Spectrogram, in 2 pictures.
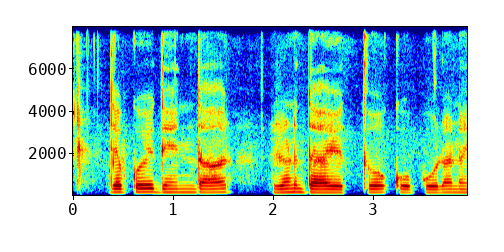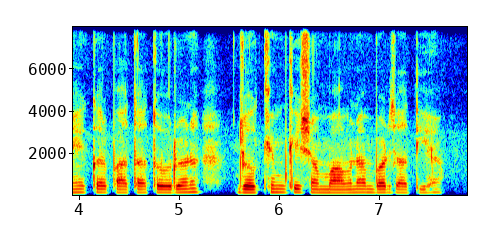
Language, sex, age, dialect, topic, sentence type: Hindi, male, 18-24, Marwari Dhudhari, banking, statement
